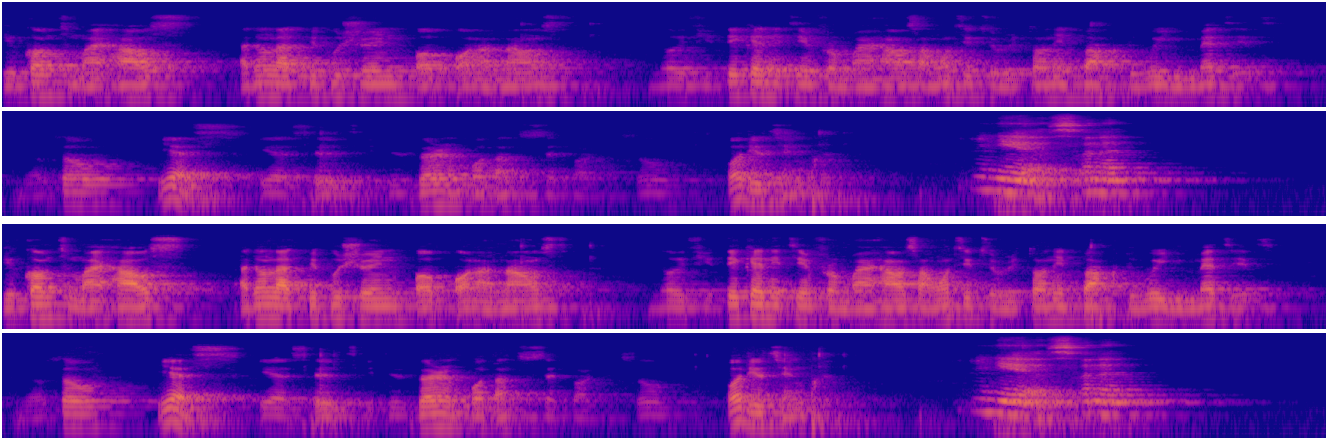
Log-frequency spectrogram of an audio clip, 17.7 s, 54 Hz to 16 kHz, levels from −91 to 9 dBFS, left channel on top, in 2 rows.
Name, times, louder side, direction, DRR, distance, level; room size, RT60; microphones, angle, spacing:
voice 1, 0.0-1.2 1.6-3.7 4.3-4.6 4.8-8.3 9.0-9.5 9.9-11.1 11.4-12.7 13.1-13.2 13.7-14.3, right 4 dB, 40° right, 10 dB, 0.3 m, -36 dB
voice 2, 15.3-16.2, right 1 dB, 55° right, -4 dB, 1.0 m, -33 dB
4.5 x 3.4 x 3.0 m, 0.92 s
head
